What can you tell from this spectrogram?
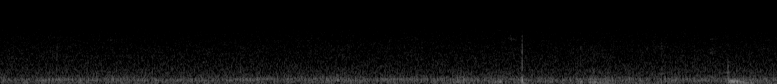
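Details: Domestic cat being massaged at a cattery, purring softly: a low, steady rumbling hum that runs without a break, with faint rustling and one or two soft clicks near the end.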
